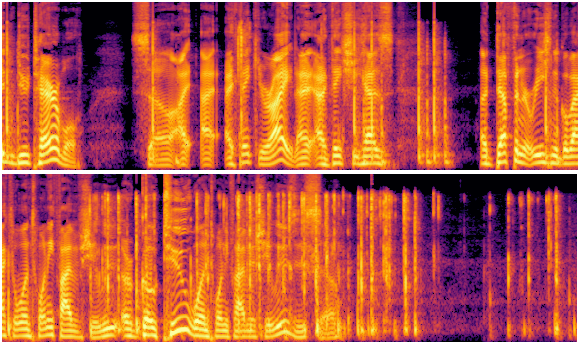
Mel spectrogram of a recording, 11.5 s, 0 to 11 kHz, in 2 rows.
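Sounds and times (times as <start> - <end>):
speech: 0.0 - 9.4
typing on a computer keyboard: 3.5 - 4.6, 6.6 - 11.5.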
